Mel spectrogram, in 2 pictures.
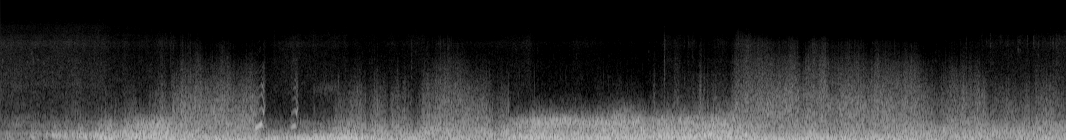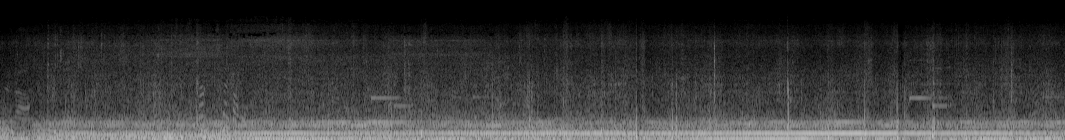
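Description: Skis sliding over snow with wind buffeting a helmet-mounted action camera's microphone, in loud, uneven swells during the descent. From about halfway in, as the skier slows, a steady mechanical hum with a low drone takes over.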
